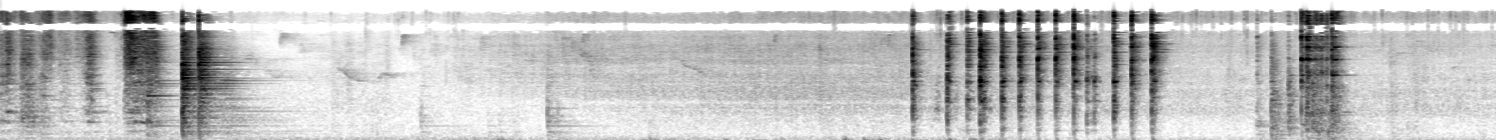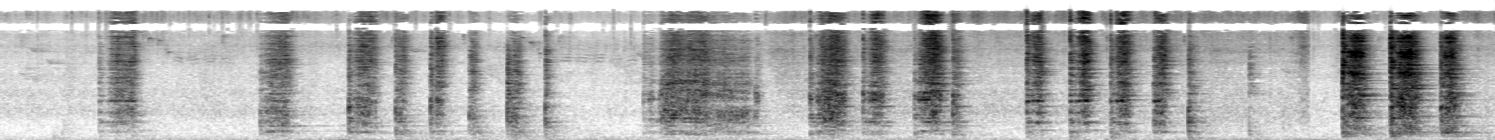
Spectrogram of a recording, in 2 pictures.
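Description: Metal spatula scraping and tapping on the steel of a flat-top griddle in short, repeated strokes, first spreading butter, then working eggs into a scramble; a quick run of strokes comes about ten seconds in, and from about sixteen seconds on the scraping goes on almost without a break.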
